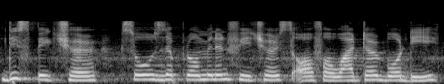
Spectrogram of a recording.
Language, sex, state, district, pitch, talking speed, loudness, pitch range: English, female, Arunachal Pradesh, Papum Pare, 210 Hz, 135 wpm, -14 LUFS, 190-220 Hz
